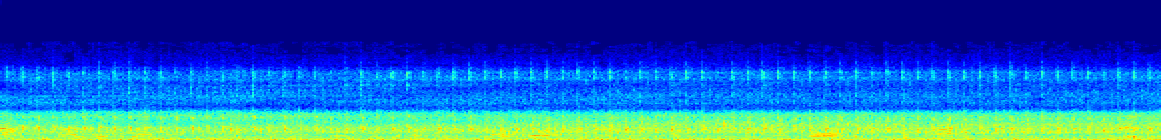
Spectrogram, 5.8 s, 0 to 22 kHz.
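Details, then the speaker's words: 2021 Honda Scoopy scooter that turned rough two days after an oil change: coarse, uneven rattly clatter at idle; mechanic suspects a defective connecting rod and piston, not confirmed. "karena didengar dari suaranya di awal motor ini kita hidupkan itu suaranya terlihat sangat kasar ataupun terdengar suaranya itu sangat kasar"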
